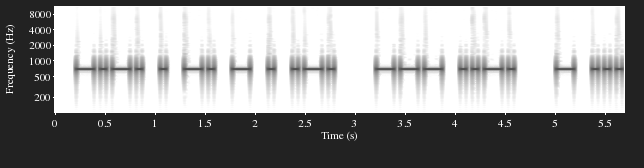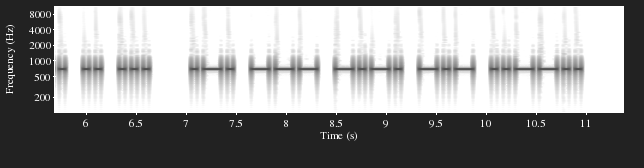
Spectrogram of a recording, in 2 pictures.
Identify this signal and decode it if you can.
Morse code, heard as a keyed tone, about 20 wpm, 700 Hz. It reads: CENTER OF THIS ROCK?
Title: Sentences from Top 1000 Words - Review Part 2 - 20wpm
